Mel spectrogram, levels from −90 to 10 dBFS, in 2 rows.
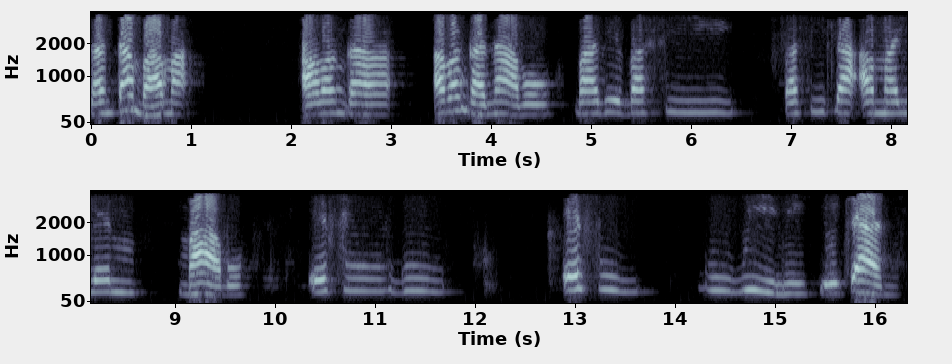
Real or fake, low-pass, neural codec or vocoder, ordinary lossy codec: real; 3.6 kHz; none; MP3, 32 kbps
